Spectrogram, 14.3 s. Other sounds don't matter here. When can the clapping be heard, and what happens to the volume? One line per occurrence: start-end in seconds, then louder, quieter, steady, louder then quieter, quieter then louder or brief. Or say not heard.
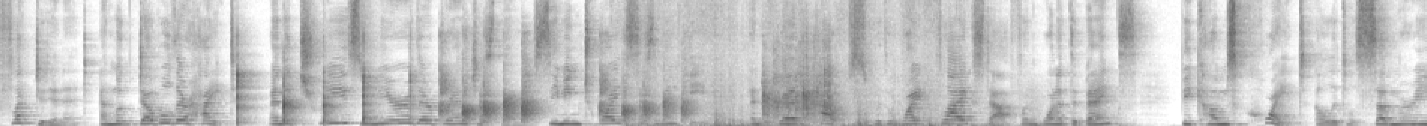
2.4-7.0 quieter
7.6-8.3 brief.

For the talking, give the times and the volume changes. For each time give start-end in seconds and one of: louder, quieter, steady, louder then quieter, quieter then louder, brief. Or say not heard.
0.0-14.2 steady.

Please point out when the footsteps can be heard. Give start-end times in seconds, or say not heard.
6.0-11.3.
